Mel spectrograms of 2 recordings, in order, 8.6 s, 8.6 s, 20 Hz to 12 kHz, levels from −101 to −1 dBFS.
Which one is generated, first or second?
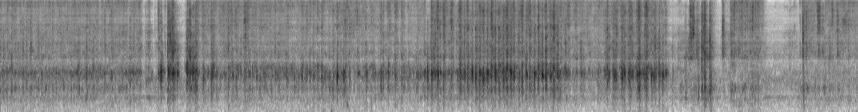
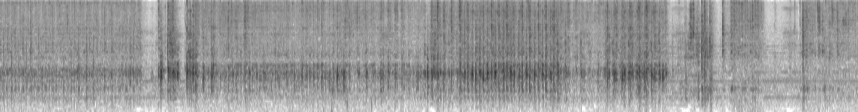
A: first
